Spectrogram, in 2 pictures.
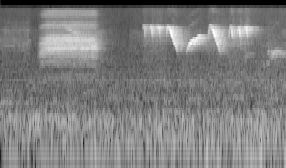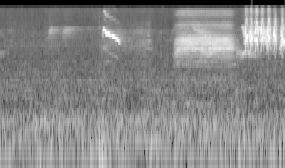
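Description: Oriental white-eye singing high, thin, fast twittering with quick downward-sliding whistles, broken by dense bursts of rapid chatter.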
